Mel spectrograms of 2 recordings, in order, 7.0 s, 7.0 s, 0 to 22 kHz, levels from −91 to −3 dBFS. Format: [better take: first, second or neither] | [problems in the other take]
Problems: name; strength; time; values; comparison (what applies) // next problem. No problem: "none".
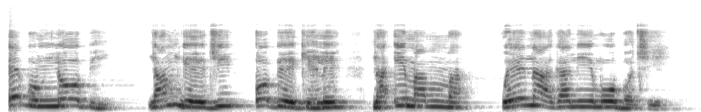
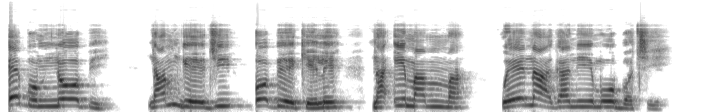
second | room echo; dies away in 0.3 s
